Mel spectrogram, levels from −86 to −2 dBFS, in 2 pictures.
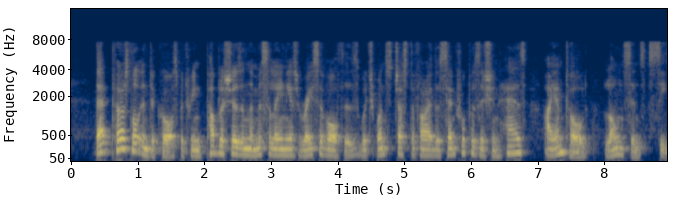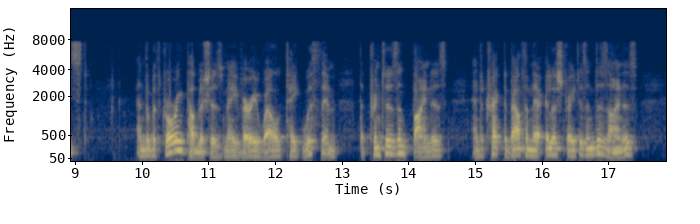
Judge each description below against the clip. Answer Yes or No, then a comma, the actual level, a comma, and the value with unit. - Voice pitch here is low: Yes, low, 110 Hz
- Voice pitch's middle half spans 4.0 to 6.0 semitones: Yes, average, 4.8 semitones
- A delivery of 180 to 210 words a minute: No, average, 155 wpm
